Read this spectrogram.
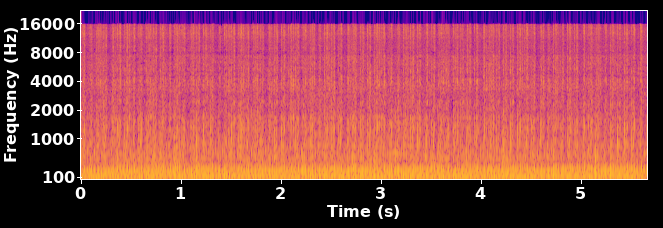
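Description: A dragster engine idles with a loud, rapid, rough rumble close by.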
